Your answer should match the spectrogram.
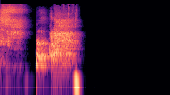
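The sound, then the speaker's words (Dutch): A loud sneeze bursts out in two quick parts, a sharp hiss followed by a forceful blast, then silence. “Gezondheid.”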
